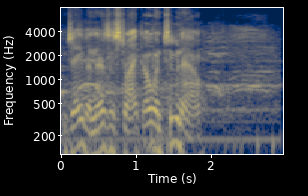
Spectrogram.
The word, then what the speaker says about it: Jayven: here at Greene County who have pronounced Jayven's name correctly every time. And poor Jayven, a lot of ballparks they'll call him Javon or other derivations, but they got it right. Jayven, there's a strike, 0-2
